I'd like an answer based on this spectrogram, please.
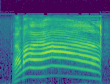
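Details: Domestic cat giving one long drawn-out meow lasting under two seconds, rising sharply at the start then holding a steady, slightly falling tone before stopping abruptly; quiet background.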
